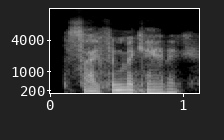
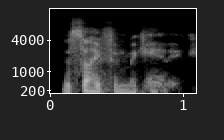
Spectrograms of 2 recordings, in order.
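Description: First: Higher puzzled rising question; mock questioning. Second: Low, quiet, dropped delivery; odd low voice. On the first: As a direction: ask it high and puzzled. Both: Shown as a demonstration. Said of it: "I don't know why I'm talking like this".

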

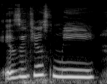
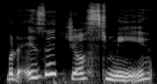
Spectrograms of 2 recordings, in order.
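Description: First: Higher repeat. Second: Said in the usual way. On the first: Shown as a demonstration. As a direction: say it again, higher. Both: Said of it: "Again, I'm just gonna say".

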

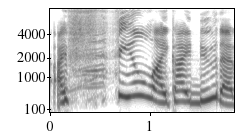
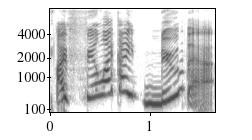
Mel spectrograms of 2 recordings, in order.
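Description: First: Slowed, stretched repeat; slow drawn-out. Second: High bright first take; high sing-song. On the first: Friend repeating a line, second take slowly. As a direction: draw each word out slowly. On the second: Friend repeating a line, first take high. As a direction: toss it off high and quick. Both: Shown as a demonstration.

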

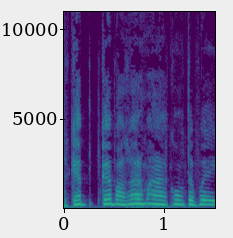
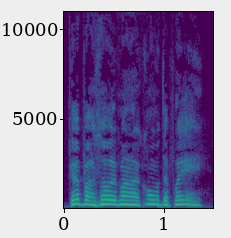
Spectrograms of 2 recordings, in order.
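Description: First: Put-on high sing-song Yucatecan accent; high Yucatecan sister asking how it went. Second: Put-on repeated high sing-song Yucatecan accent; high Yucatecan sister asking again. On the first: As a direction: ask it like a chatty Yucatecan woman. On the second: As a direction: ask it again like a chatty Yucatecan woman. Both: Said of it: "Ya ves cómo hablan los yucatecos".

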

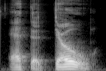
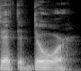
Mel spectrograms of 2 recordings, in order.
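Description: First: "door" said as "doh", louder on the word; mock pronunciation of door. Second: Said in the usual way. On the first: Vlogger mocking the house rule, "door" turned into "doh". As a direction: drop the r in "door", ending on a long o.

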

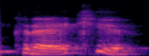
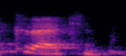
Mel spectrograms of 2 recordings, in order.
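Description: First: Creque? asked with a rising, puzzled tone; puzzled question. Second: Short sharp imitated crack noise, creque. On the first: Retold or imitated. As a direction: repeat creque? in disbelief. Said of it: "Eu falei, creque". (creque? perguntado, confusa) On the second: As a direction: say creque like a snapping sound. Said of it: "só escutei um creque". (imitando um estalo, creque)

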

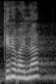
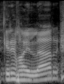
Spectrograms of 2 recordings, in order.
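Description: First: Timid, hesitant invitation, slightly higher; shy boy nervously asking a girl to dance; insecure ask. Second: Low, self-assured invitation; smooth, cocky jock asking a girl to dance; confident ask. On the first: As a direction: ask like you expect a no. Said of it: "iban más inseguros". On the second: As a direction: ask her to dance like you own the room. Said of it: "con esa seguridad". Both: Retold or imitated.

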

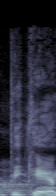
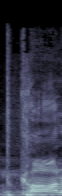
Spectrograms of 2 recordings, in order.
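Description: First: "pecan" said PEE-can, stress on the first syllable with a short a. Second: "pecan" said pe-KAHN, stress on the second syllable with an ah vowel. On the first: Pastor offers the other way to say pie, "pecan" as PEE-can. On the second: Pastor lists pies he doesn't need, "pecan" as pe-KAHN. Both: Shown as a demonstration. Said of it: "however you choose to say it".

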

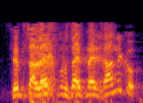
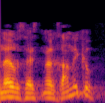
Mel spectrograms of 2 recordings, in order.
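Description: First: "heißt" hit hard and rising, the whole question louder; pressing question. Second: Said in the usual way. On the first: Shown as a demonstration. The preacher challenging his listeners, louder and insistent. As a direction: push the question at them, "was heißt nach Chaneke?".

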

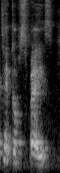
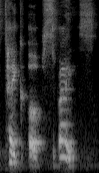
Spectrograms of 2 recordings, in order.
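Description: First: Said in the usual way. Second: Slow whispered saying. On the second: Shown as a demonstration. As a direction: breathe the phrase out slowly, in a whisper. Quotes the saying, then repeats it.

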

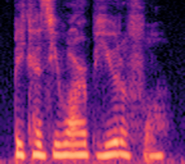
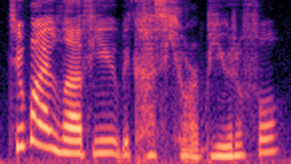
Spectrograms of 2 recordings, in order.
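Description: First: Softer falling statement; answering himself. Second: Gentle rising question to his daughter; asking question. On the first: Dad offering daughter an answer, soft falling tone. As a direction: let it drop, quieter, as a suggestion. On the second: Dad asking daughter at bedtime, rising question. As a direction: lift the end like a real question. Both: Retold or imitated. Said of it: "The dad's speaking".

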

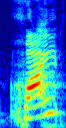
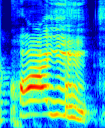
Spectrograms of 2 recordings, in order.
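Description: First: "quiet" run together as one syllable, like quite; "quiet" squeezed into one beat; first reading of "quiet". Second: "quiet" in two clear syllables, kwai-et; loud, over-enunciated "quiet"; second reading of "quiet". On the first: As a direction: say "quiet" as a near-rhyme of kite. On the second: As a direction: punch out "quiet" high and loud, both beats. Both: Shown as a demonstration. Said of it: "I didn't know if they were saying".

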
